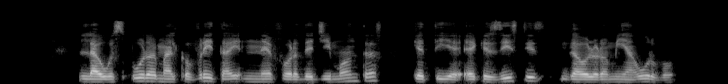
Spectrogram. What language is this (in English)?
Esperanto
